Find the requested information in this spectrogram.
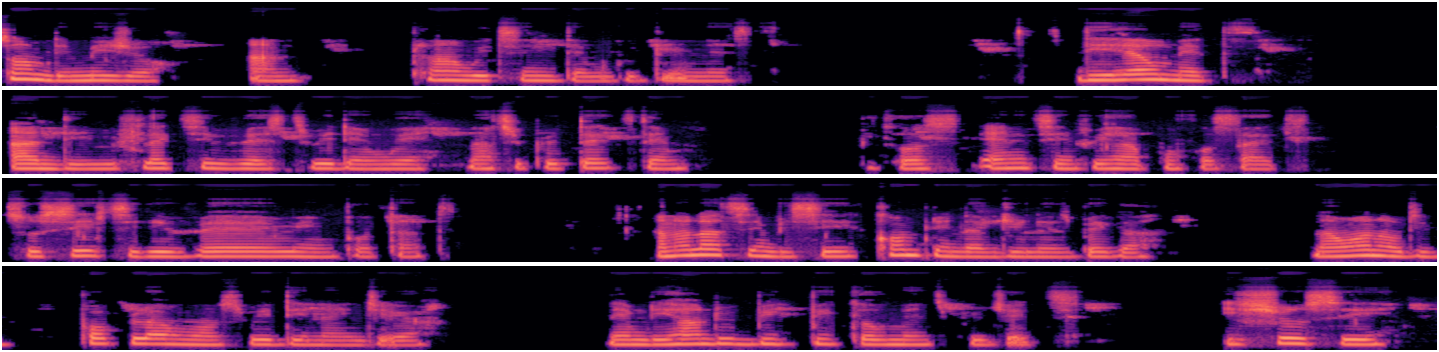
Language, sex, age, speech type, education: Nigerian Pidgin, female, 15-29, spontaneous, tertiary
